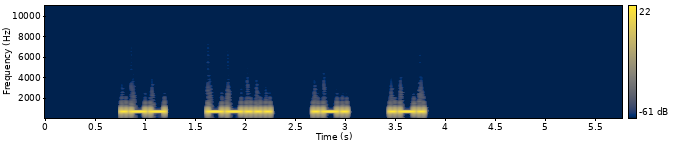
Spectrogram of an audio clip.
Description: Morse code, heard as a keyed tone, about 25 wpm, spaced as for 14 wpm, 700 Hz. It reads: W7RR
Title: USA Call Signs - 4 Characters - 3x Character Spacing - 25wpm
